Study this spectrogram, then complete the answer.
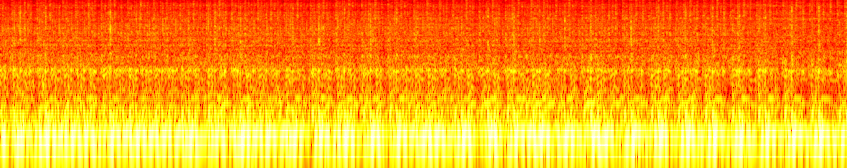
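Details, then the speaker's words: Vintage British motorcycle, run to confirm it works before teardown and painting (a battery is suggested for dependability): an even, low thumping idle holding steady for several seconds, no misses or knocks. The engine runs and sounds good. "Does run, and it sounds good."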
